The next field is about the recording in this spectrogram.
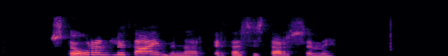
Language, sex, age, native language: Icelandic, female, 30-39, Icelandic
